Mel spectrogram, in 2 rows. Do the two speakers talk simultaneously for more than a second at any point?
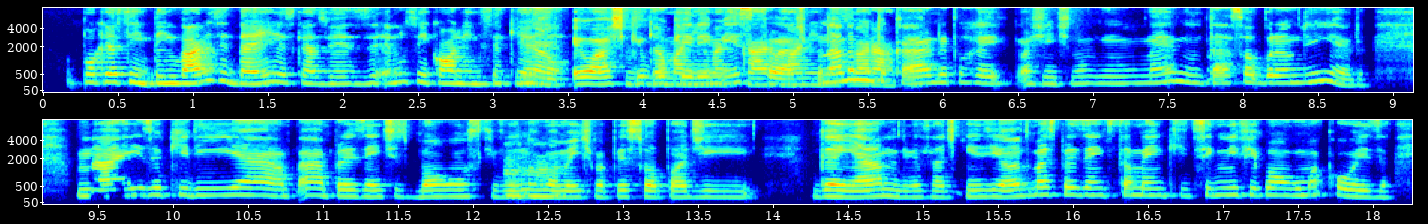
Yes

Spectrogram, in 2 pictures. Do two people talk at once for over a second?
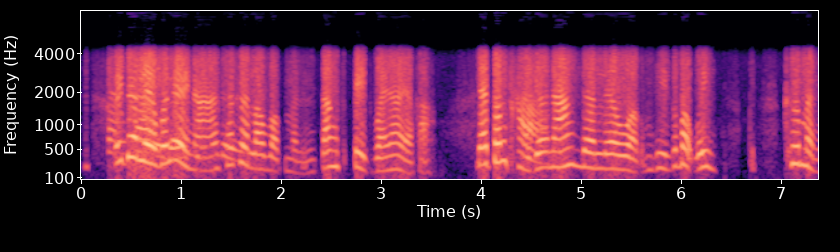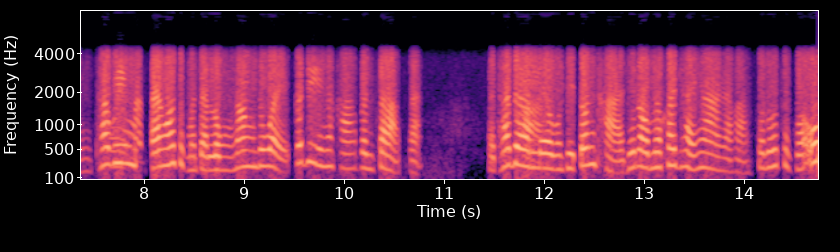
Yes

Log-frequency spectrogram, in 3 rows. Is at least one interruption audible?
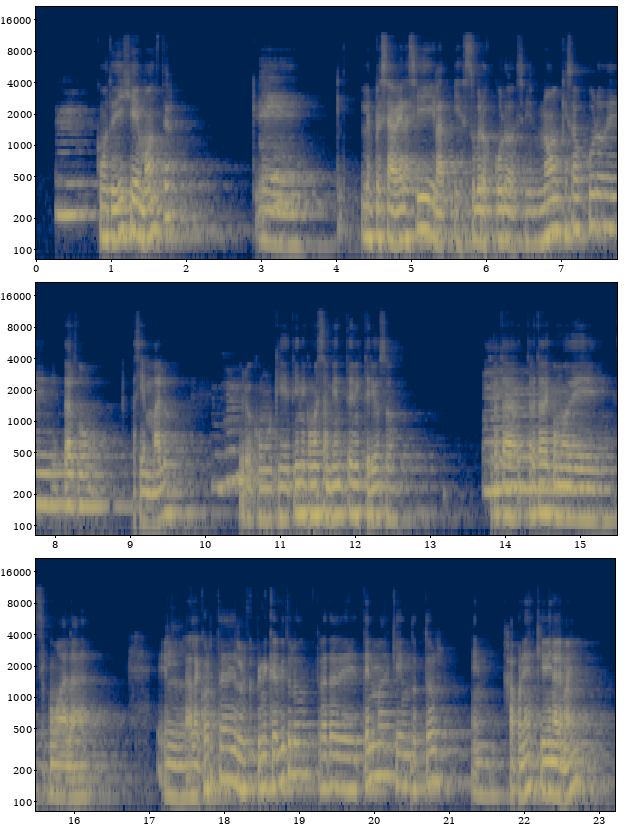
Yes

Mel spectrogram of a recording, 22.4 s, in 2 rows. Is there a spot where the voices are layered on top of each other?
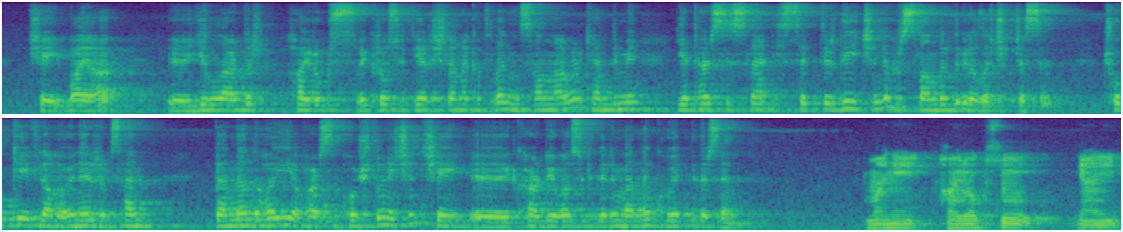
No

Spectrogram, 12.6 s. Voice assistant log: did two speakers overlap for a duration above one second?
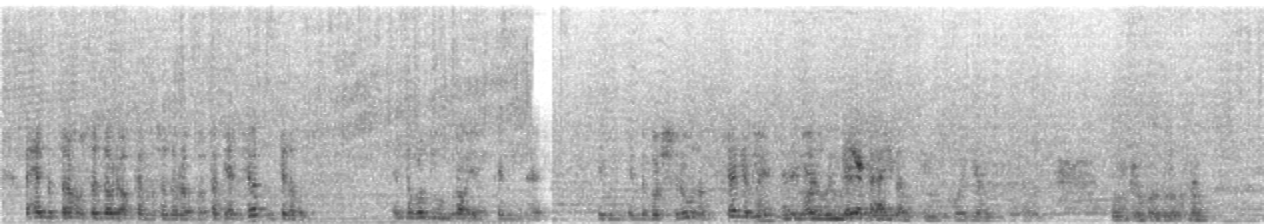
Yes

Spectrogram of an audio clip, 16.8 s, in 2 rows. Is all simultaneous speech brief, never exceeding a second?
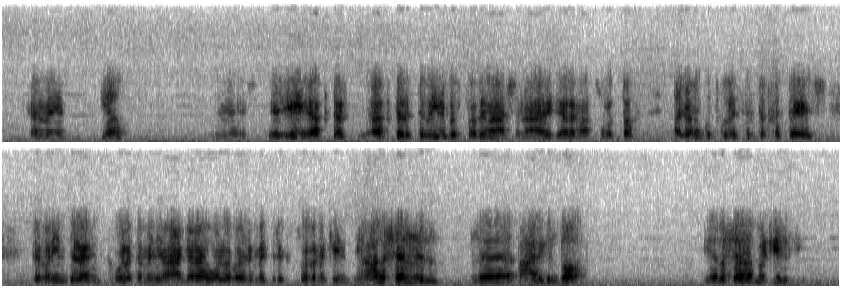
Yes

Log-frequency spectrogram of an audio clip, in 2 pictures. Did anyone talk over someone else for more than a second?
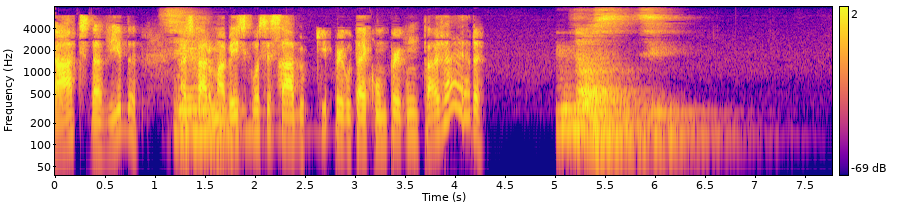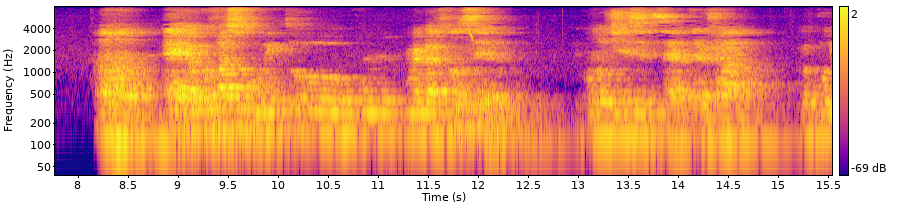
No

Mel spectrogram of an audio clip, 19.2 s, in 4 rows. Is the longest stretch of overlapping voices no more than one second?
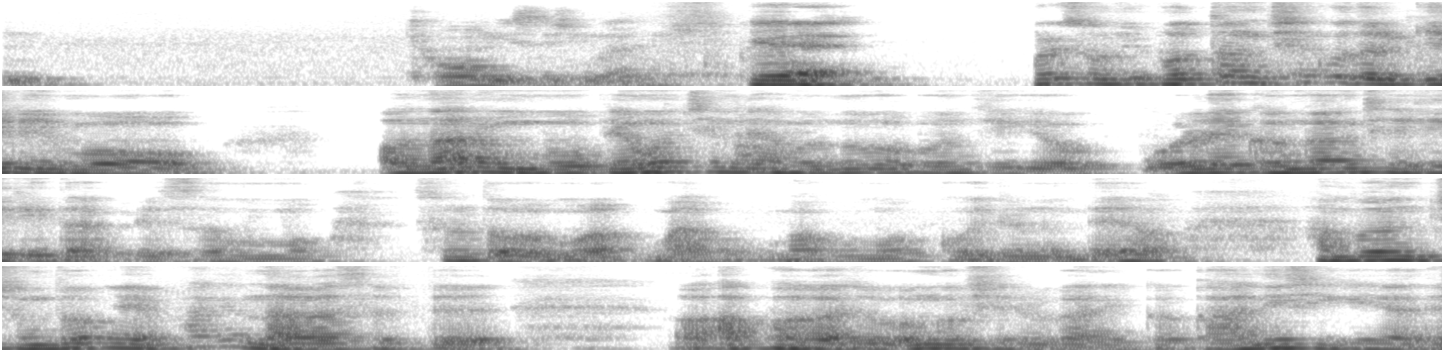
Yes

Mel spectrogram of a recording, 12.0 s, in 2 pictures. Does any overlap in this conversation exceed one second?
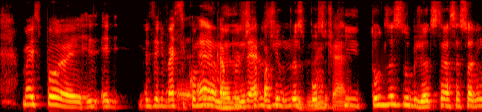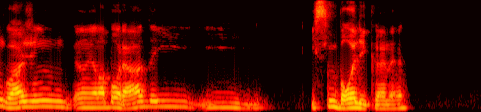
Yes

